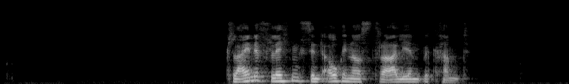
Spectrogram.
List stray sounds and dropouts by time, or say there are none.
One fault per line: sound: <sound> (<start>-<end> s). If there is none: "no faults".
no faults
